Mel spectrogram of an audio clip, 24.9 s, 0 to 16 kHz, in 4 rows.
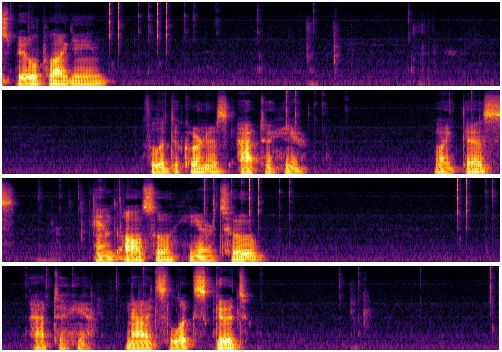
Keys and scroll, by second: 20.0 Escape.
